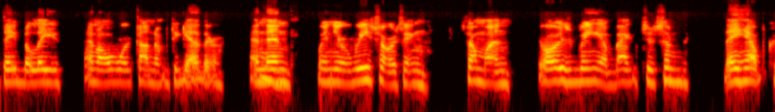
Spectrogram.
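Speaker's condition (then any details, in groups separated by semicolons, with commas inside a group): ALS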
